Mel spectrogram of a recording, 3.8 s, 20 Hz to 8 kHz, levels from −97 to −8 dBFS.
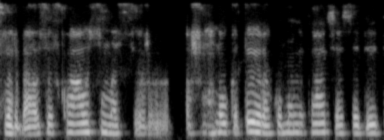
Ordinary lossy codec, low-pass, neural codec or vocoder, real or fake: Opus, 64 kbps; 7.2 kHz; none; real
